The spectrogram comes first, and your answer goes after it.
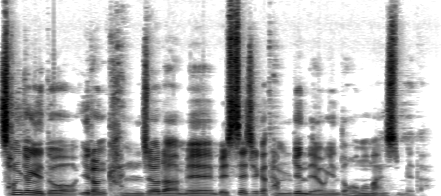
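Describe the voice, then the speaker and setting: A middle-aged man from Korea preaching a sermon as pastor, swinging from loud passionate appeals to hushed storytelling. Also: medium pitch, moderate pace. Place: church sanctuary. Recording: long church hall reverb.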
